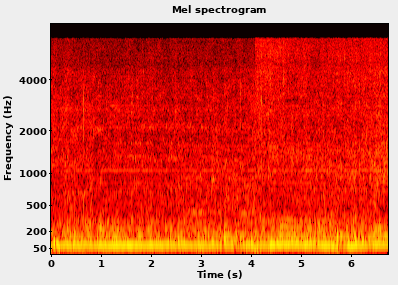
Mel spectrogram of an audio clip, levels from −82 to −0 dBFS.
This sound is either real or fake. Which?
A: fake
